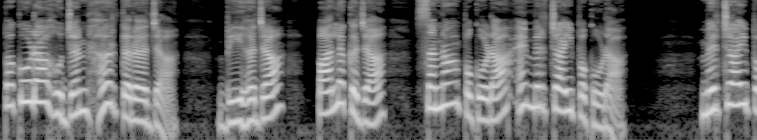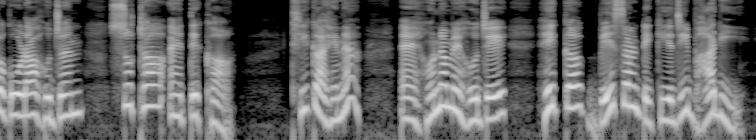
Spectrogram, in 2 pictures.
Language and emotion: Sindhi, neutral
